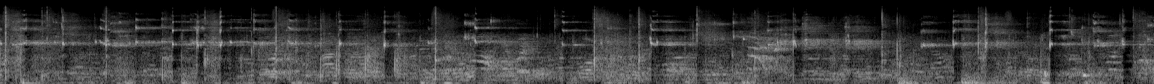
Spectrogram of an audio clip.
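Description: Shoes squeak sharply on a hall floor.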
